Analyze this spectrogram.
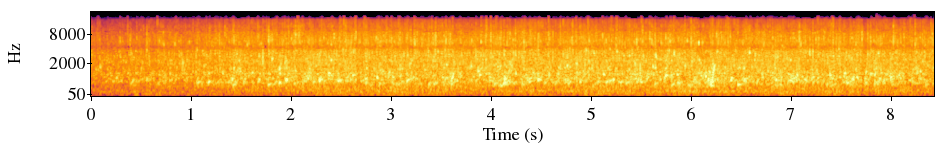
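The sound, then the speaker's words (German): A mountain brook beside a meadow babbles and splashes steadily over rocks, a continuous bright rush of water with no voices, holding an even level throughout. “Habt ihr schon mal einem Bach zugehört?”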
